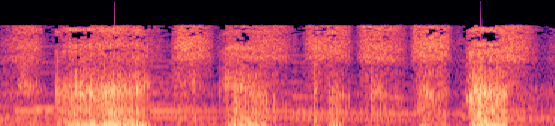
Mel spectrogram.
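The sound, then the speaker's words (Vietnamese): A voice imitates the snoring of a sleeping wolf with a swollen belly: loud, rasping snores in three big bursts around the first, third and fifth seconds, with smaller snorting breaths in between, rough and low. “Nó ấy to như vậy còn hơn là mấy cái máy cưa nữa.”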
